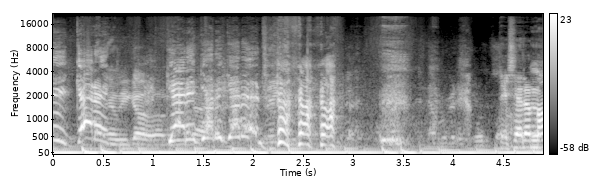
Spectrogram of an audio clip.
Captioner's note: laughing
